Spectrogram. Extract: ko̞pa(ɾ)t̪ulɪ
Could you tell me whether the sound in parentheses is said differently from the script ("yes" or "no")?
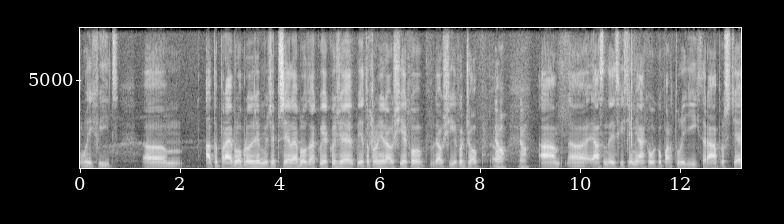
no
